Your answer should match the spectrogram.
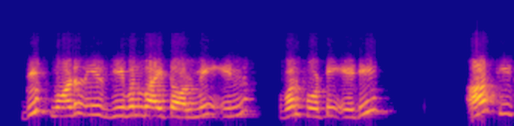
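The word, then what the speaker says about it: Ptolemy: यह model टॉलमी ने 140 ईस्वी में दिया था। तो अगर पूछे कि जियोसेंट्रिक मॉडल किसने दिया था तो आप कह देना टॉलमी। इसमें पी साइलेंट होता है।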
